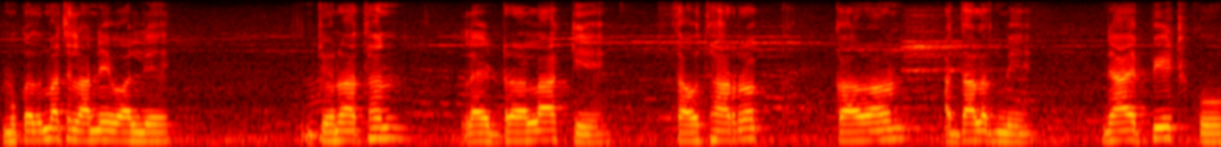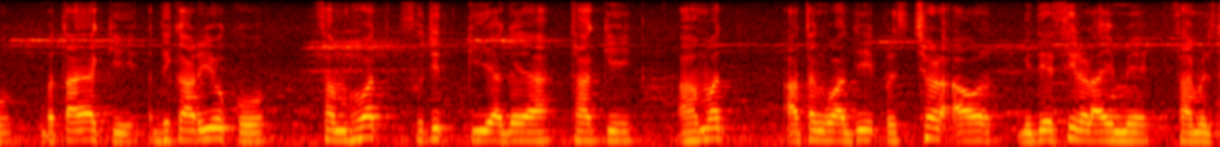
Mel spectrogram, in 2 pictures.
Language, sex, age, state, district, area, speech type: Hindi, male, 18-30, Uttar Pradesh, Mirzapur, rural, read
